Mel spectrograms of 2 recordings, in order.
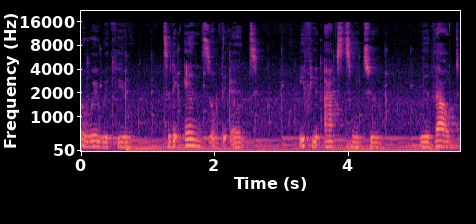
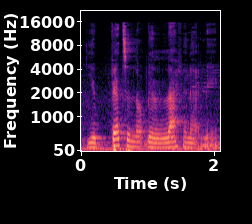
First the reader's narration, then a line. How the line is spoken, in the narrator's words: Bailey heard the chuckle and turned to ask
